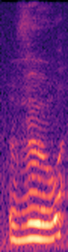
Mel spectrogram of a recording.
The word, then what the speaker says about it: vous: want to talk about Vu meaning you but as in multiple plural people so Vu um one quick way I remember is obviously it also rhymes with the English word u um and Vu uh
